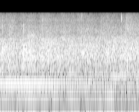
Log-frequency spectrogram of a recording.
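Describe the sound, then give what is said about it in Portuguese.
An audience applauds during a church service, a moderate, continuous patter of clapping with a low steady hum beneath it. “Aplauda Jesus mais uma vez.”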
